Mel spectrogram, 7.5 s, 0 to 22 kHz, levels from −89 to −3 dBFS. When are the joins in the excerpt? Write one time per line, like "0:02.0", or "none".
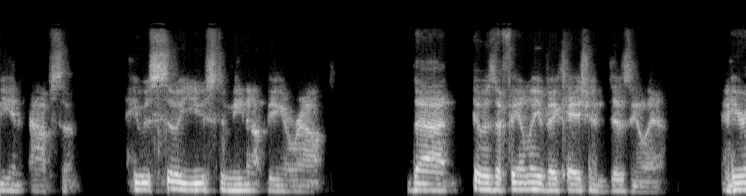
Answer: none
